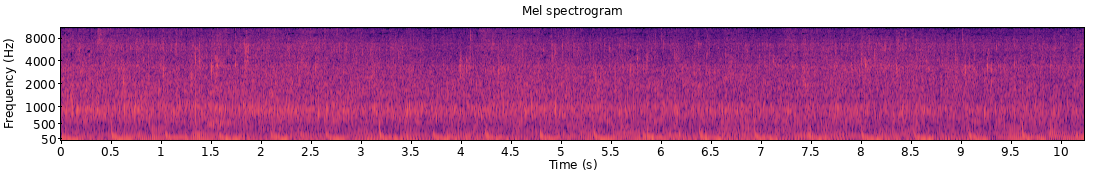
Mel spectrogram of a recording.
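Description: Anchovies fry in hot oil for a Kerala-style fish fry, giving a steady dense sizzle with a fine crackle and a soft repeating bubbling pulse underneath, loud and close with no talking.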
